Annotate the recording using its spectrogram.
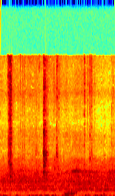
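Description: Low, steady outdoor rumble with wind on the microphone, a few faint clicks, and a soft brief rustle about two-thirds of the way in.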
